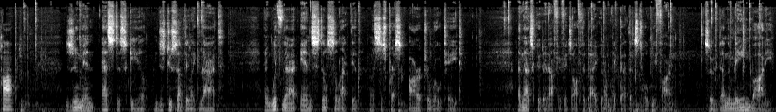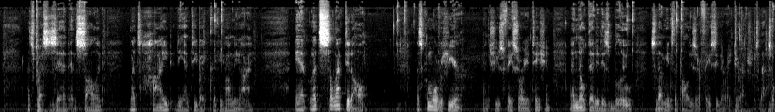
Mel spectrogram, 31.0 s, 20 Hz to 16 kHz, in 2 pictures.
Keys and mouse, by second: 0.5 shift+middle click, 1.6 s, 3.9 click, 7.9 r, 10.1 click, 11.9 shift+middle click, 12.7 alt+a, 13.1 shift+middle click, 14.3 shift+middle click, 15.0 shift+middle click, 16.2 z, 19.8 click, 22.1 a, 23.5 click, 28.0 click, 30.3 alt+a, 30.9 shift+middle click.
